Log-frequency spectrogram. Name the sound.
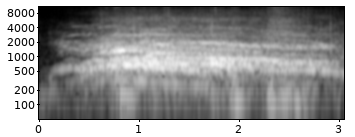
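audience cheering and whooping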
